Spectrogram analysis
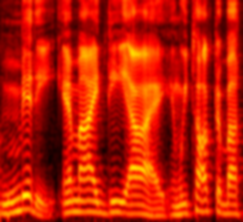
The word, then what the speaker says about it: MIDI: correct yeah am i some people pronounce that meaty i've always pronounced it midi m-i-d-i midi some people say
